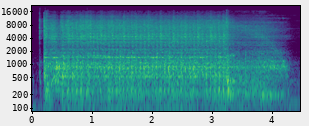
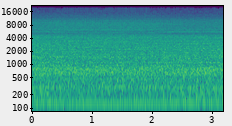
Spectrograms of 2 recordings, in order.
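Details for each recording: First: 1995 Oldsmobile 88 3800 Series II with low battery, cranking with test light on injector: quick steady cranking, three to four beats a second, never fires; no injector ground switching, ignition module suspected, crank no start. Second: 1995 Oldsmobile 88 with a 3800 Series II V6 after fixing a crank-no-start no-fuel-delivery fault with a cheap junkyard part: steady, even idle with a smooth low hum and no knocks, misses or stumbles. Normal idle.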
